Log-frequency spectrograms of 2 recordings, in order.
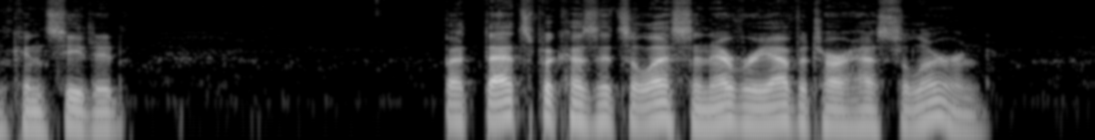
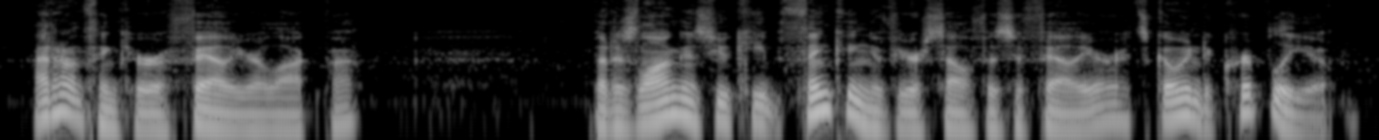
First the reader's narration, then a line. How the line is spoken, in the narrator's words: told her gently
